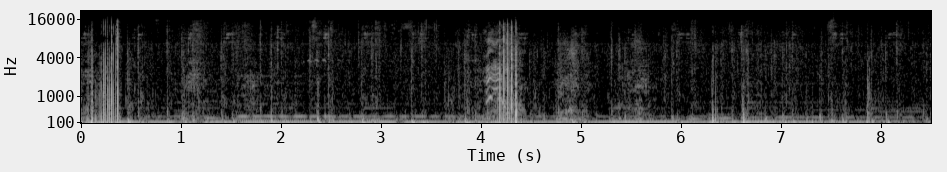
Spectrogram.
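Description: Horse hooves clip-clop in the video game Red Dead Redemption 2, a steady run of close footfalls over a low humming background, with one louder knock midway.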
